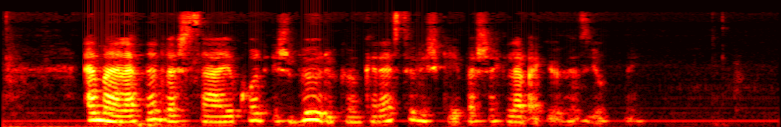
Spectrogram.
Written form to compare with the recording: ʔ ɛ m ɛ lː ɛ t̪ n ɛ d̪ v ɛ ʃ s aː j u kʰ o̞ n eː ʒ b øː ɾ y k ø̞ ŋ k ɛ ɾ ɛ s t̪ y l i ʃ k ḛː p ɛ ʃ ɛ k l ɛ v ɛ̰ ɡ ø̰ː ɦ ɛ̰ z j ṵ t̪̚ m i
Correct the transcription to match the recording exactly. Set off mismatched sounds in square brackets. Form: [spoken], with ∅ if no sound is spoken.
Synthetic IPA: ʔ ɛ m ɛ lː ɛ t̪ n ɛ d̪ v ɛ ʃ s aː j u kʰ o̞ n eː ʒ b øː ɾ y k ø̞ ŋ k ɛ ɾ ɛ s t̪ y l i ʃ k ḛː p ɛ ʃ ɛ k l ɛ v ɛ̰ ɡ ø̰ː ɦ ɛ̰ z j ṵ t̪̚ [n] i

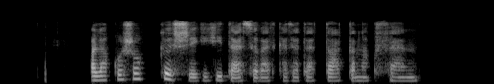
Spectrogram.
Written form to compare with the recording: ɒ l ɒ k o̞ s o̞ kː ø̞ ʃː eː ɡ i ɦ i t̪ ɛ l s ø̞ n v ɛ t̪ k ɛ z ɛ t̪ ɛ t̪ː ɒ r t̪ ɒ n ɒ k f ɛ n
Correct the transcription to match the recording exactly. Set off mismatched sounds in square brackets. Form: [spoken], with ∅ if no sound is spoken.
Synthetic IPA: ɒ l ɒ k o̞ [ʃ] o̞ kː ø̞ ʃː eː ɡ i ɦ i t̪ ɛ l s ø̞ [∅] v ɛ t̪ k ɛ z ɛ t̪ ɛ t̪ː ɒ r t̪ ɒ n ɒ k f ɛ n

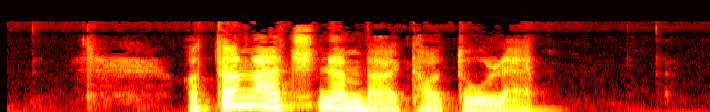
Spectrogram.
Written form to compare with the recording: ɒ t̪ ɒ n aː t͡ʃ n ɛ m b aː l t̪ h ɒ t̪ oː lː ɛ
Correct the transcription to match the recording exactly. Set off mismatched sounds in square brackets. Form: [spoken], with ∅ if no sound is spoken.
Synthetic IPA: ɒ t̪ ɒ n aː t͡ʃ n ɛ m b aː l t̪ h ɒ t̪ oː [l] ɛ

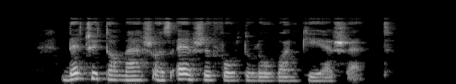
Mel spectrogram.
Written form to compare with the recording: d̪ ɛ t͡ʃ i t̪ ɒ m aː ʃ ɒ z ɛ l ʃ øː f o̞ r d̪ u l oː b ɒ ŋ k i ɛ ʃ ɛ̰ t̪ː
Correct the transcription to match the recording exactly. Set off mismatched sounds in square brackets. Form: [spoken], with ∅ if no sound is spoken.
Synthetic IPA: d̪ ɛ t͡ʃ i t̪ ɒ m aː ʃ ɒ z ɛ l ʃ øː f o̞ r d̪ u l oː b ɒ ŋ k i ɛ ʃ ɛ̰ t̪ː

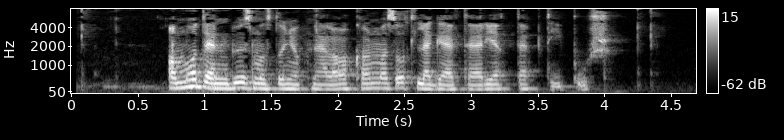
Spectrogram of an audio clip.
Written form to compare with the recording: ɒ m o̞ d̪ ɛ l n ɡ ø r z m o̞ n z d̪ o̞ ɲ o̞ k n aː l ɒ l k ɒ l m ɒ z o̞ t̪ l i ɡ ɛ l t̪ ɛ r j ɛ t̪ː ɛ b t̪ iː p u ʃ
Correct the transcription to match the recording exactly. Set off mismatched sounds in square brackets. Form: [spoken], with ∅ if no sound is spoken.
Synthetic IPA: ɒ m o̞ d̪ ɛ [r] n ɡ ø [∅] z m o̞ [∅] z d̪ o̞ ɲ o̞ k n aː l ɒ l k ɒ l m ɒ z o̞ t̪ l [ɛ] ɡ ɛ l t̪ ɛ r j ɛ t̪ː ɛ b t̪ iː p u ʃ

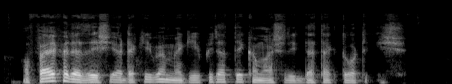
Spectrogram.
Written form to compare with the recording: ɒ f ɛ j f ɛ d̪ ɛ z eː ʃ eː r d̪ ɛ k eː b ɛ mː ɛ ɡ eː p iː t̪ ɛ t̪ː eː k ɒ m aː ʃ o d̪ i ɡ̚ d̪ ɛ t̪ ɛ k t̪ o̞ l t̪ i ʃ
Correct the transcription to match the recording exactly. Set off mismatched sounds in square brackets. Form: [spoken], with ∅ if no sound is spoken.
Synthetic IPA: ɒ f ɛ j f ɛ d̪ ɛ z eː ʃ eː r d̪ ɛ k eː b ɛ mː ɛ ɡ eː p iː t̪ ɛ t̪ː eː k ɒ m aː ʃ o d̪ i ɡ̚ d̪ ɛ t̪ ɛ k t̪ o̞ [r] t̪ i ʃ

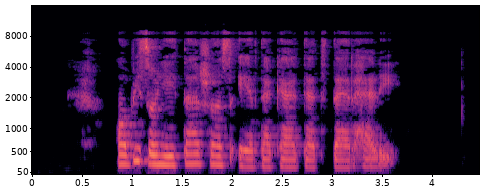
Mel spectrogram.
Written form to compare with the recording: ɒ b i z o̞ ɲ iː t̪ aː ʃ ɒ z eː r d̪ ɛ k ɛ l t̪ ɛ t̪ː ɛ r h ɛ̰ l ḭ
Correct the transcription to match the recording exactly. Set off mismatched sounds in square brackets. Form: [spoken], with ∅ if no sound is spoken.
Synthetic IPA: ɒ b i z o̞ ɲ iː t̪ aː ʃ ɒ z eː r d̪ ɛ k ɛ l t̪ ɛ t̪ː ɛ r h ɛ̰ l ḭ

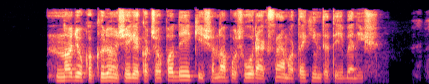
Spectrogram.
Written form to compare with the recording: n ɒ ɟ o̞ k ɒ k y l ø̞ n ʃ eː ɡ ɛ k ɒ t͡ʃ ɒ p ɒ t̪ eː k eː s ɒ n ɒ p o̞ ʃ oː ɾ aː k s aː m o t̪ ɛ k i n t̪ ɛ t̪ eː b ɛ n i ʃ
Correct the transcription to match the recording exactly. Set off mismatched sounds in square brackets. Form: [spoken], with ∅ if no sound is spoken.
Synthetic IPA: n ɒ ɟ o̞ k ɒ k y l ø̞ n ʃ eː ɡ ɛ k ɒ t͡ʃ ɒ p ɒ [d̪] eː k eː [ʃ] ɒ n ɒ p o̞ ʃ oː ɾ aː k s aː m [ɒ] t̪ ɛ k i n t̪ ɛ t̪ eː b ɛ n i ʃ

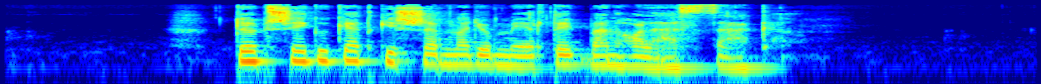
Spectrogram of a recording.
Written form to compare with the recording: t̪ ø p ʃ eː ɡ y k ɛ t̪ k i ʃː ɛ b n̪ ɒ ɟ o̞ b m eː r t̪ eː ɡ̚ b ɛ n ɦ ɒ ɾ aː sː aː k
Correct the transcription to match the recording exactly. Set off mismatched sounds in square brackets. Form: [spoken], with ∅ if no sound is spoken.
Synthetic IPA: t̪ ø p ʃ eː ɡ y k ɛ t̪ k i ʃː ɛ b n̪ ɒ ɟ o̞ b m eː r t̪ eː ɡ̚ b ɛ n ɦ ɒ [l] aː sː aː k

